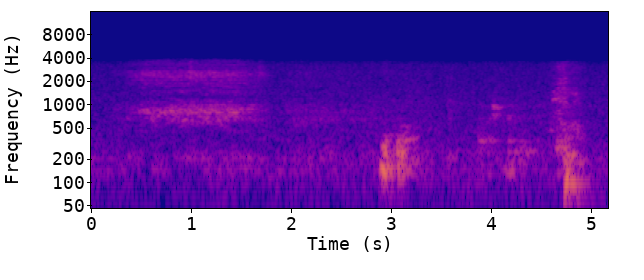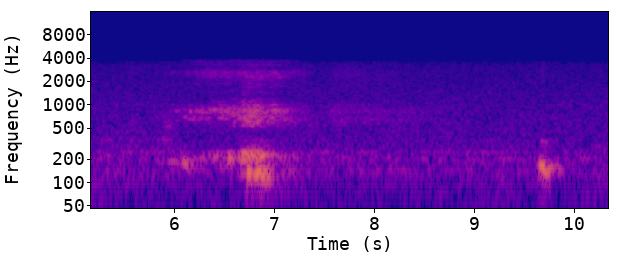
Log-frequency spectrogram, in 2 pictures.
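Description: Soft, low snores and snorts from sleepers, with occasional noisy breaths in a quiet room; snoring.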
